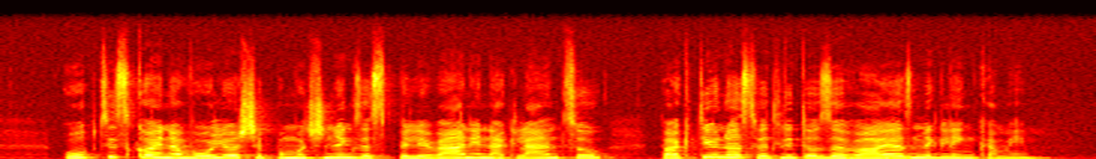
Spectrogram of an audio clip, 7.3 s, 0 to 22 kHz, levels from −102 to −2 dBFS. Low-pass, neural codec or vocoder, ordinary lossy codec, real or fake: 19.8 kHz; none; none; real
